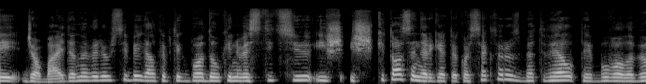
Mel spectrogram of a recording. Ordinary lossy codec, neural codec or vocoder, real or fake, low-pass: AAC, 48 kbps; none; real; 14.4 kHz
